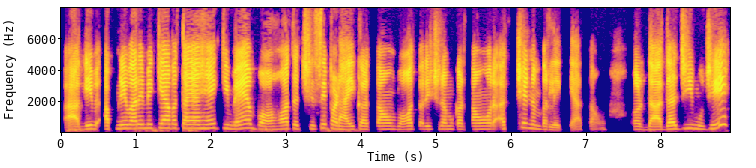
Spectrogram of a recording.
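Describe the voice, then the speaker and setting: A woman's voice: mid-range voice, moderate pace, bright, forceful tone, dry recording. A woman teacher giving an online class to young children, reading words syllable by syllable and asking her pupils questions.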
